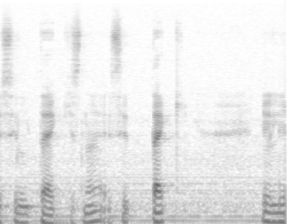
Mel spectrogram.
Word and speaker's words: TeX: A origem do latex, ele vem do tex, TX, geralmente a gente pronuncia tec, como se fosse TEC, tec.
